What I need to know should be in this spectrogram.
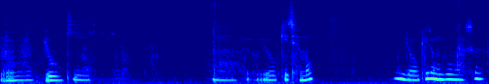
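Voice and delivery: whispered to herself while working. Real, not acted. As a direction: breathe the words out, no voice. Murmuring to herself while decorating.

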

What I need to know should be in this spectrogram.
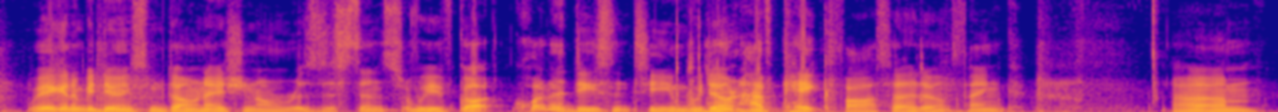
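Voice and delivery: ordinary talk, nothing marked

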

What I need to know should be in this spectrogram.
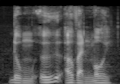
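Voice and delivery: ordinary delivery

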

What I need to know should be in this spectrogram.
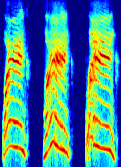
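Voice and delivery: loud, high repeated bird squawks; sudden harsh squawks, pitched right up; frantic heron croaks. A narrator's reading. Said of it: "it was repeated hurriedly, frantically it seemed".

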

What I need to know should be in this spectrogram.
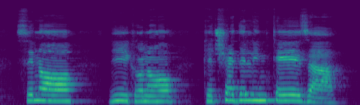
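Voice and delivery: high, loud calling-out voice; woman shouting. A narrator's reading. Woman in the street to arrested men, shouting. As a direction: shout it up to prisoners behind bars. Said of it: "una donna gridò".

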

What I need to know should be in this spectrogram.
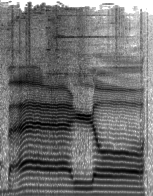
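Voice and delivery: deep, stretched bello; low drawn-out voice. Pretend. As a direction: drag it out low. Repeated exclamation, varied voices. (voce bassa e strascicata)

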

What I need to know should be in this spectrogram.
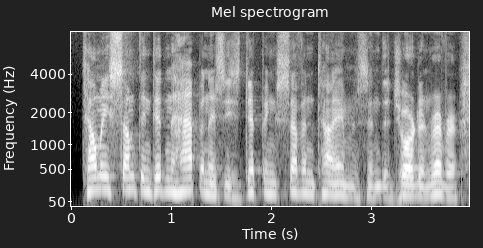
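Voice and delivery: usual speaking voice

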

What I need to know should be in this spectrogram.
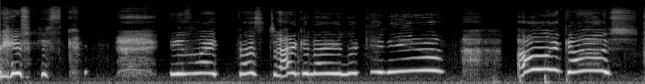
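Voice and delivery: high, laughing gush over the Pokemon; giddy excitement. Real, not acted. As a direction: gush with delight. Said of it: "I'm just so excited".

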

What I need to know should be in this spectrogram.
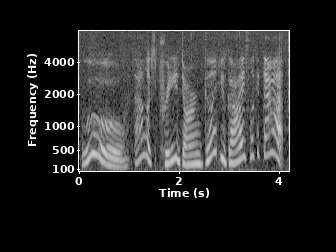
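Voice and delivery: loud, impressed cooing that climbs high; delighted showing-off. Real, not acted. Camper showing viewers the chili mac, delighted showing-off. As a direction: show it off with loud, swooping delight.

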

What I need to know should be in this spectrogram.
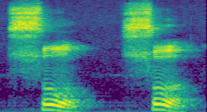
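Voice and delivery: "su" with a heavy s and forward-rounded lips; thick "su". Shown as a demonstration. Teacher models the Arabic letter sad, thick rounded "su". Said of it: "Kalın su. Dudağımız ileride".

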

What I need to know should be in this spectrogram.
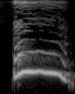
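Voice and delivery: high loud explosive boom. Pretend. The whale blowing its top, a sudden high boom. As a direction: burst it out like a spout blowing.

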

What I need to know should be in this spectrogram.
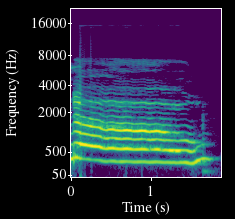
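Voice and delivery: high drawn-out cry of no; hammed-up anguished no; bellowing. A narrator's reading. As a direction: bellow it in grief. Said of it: "everyone bellowing".

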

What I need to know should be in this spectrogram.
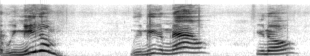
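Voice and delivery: high, loud insistence; urgent plea. Real, not acted. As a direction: beg for him like it can't wait. Pleading for the player.

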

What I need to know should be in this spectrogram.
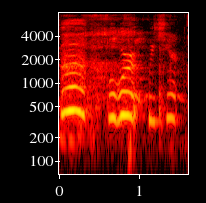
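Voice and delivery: high, rising panic; flustered cry as the zombie closes in; panicked. Real, not acted.

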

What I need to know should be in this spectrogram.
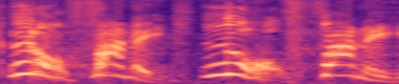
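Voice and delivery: high, outraged yell; storybook king's tantrum scream. A narrator's reading. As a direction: shriek it high, as an affronted king. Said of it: "screamed the king".

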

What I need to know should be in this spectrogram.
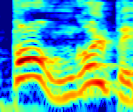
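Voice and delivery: a loud, high "¡pum!" for the impact; loud crash noise. Retold or imitated. Retelling the car crash to his friend with a loud "¡pum!". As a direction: burst out with the bang of the crash. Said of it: "retelling a crash".

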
